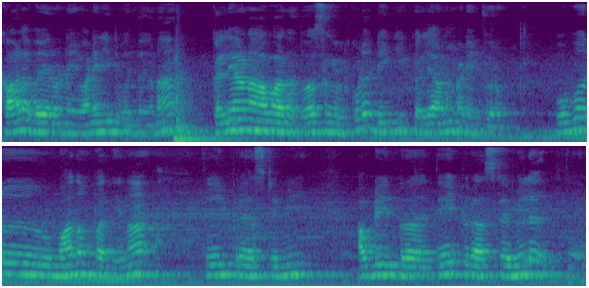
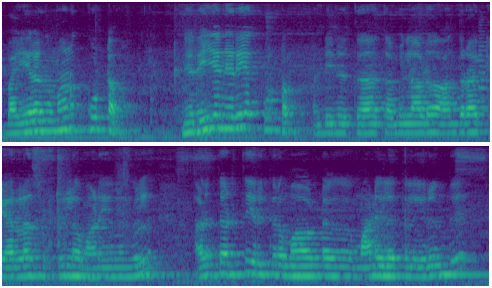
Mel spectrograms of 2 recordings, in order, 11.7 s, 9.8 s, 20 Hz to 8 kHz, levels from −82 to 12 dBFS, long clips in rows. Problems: background sounds at intervals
